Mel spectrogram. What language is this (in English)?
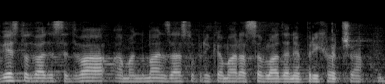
Croatian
